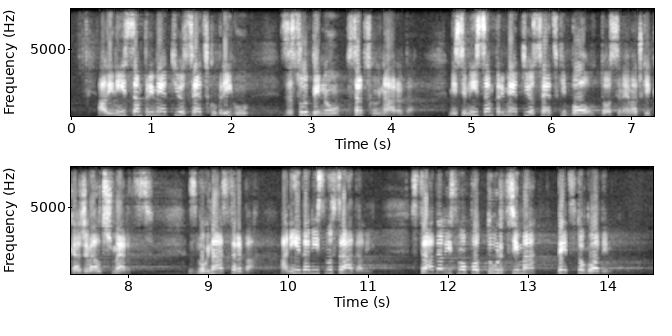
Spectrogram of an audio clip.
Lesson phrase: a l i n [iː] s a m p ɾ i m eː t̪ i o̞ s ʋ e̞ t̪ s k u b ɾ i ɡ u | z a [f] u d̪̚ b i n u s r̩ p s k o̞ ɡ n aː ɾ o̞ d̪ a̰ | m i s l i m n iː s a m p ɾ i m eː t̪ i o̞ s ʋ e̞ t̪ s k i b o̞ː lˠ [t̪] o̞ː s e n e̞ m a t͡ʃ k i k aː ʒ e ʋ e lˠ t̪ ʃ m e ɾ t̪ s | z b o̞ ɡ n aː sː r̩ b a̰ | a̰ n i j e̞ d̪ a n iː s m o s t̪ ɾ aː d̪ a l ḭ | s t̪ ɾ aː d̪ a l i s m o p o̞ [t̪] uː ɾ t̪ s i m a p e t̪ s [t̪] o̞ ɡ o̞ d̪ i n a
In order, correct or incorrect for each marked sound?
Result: correct, incorrect: s, correct, correct, correct

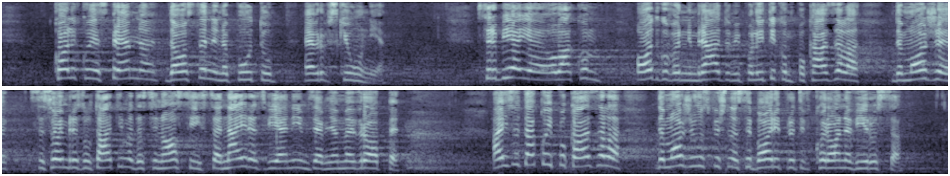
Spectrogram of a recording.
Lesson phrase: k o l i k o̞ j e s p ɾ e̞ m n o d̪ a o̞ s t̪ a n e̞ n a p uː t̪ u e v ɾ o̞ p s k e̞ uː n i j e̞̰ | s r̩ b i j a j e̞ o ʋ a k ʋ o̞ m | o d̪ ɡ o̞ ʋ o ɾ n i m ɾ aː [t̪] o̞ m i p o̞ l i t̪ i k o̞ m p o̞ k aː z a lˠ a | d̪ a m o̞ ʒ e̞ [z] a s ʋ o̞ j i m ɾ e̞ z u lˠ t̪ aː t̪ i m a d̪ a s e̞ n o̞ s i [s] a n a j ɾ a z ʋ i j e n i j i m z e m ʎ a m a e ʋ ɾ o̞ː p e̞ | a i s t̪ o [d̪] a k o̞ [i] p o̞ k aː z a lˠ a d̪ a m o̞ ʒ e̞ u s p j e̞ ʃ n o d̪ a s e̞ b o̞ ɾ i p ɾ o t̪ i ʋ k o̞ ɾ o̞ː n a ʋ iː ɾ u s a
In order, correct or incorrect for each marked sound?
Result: incorrect: d̪, incorrect: s, correct, incorrect: t̪, correct

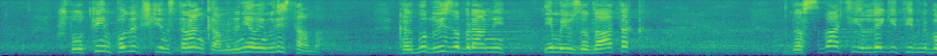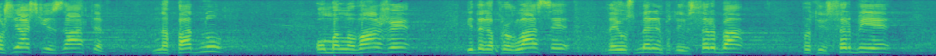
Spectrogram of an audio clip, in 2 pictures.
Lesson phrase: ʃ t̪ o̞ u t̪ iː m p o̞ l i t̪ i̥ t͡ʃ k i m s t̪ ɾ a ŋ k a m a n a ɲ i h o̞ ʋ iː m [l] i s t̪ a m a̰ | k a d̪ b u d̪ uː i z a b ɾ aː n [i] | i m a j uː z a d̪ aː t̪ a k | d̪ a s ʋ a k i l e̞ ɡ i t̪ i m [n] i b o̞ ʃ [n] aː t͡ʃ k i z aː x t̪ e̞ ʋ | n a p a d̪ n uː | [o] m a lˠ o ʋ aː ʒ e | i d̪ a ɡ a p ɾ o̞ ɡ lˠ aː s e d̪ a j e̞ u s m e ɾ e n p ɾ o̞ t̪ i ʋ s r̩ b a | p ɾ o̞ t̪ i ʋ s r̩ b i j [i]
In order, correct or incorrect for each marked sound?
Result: correct, correct, correct, incorrect: ɲ, correct, incorrect: e

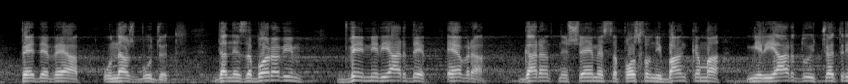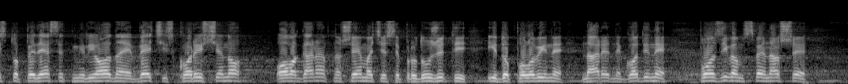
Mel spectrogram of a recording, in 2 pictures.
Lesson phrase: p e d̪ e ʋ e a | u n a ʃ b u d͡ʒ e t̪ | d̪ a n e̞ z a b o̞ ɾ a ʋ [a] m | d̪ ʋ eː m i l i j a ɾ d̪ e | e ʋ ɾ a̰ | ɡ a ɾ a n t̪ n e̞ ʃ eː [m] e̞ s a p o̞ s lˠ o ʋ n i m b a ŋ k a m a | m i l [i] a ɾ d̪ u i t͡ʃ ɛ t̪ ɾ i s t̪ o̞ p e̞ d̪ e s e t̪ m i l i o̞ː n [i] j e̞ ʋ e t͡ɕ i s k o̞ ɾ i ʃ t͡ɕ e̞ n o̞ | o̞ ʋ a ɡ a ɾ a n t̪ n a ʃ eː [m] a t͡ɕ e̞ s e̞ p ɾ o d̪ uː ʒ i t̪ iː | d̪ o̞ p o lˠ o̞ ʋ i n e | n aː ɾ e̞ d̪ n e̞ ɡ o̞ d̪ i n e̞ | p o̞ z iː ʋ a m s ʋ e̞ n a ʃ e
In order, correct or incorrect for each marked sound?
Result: incorrect: i, correct, correct, incorrect: a, correct

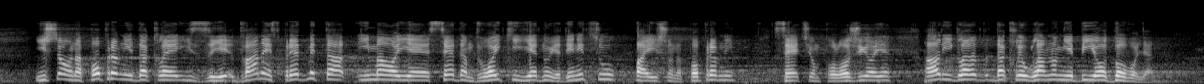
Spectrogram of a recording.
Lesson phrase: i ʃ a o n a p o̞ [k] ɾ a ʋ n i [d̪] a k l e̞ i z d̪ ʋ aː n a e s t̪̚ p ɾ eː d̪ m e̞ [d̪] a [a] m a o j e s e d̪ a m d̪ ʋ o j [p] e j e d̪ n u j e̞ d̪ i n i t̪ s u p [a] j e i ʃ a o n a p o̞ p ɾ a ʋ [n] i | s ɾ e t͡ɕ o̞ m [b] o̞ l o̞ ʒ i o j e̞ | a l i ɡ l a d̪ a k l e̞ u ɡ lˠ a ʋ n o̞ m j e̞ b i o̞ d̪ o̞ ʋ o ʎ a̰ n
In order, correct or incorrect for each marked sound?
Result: incorrect: p, correct, incorrect: t̪, incorrect: i, incorrect: k, correct, correct, incorrect: p

